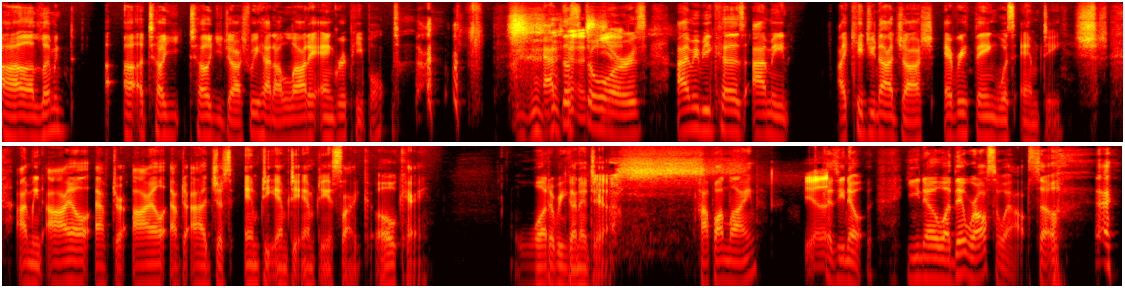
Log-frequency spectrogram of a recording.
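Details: Stuttering in an adult man, with blocks in which he holds his breath and closes his eyes, plus repetitions. He reports particular difficulty with the letters H, P, R and S.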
